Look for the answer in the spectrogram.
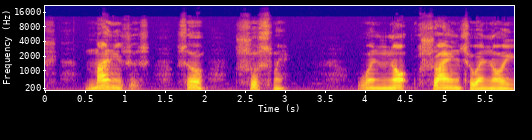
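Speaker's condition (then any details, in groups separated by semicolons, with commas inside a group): Stage 4 tongue cancer, hemiglossectomy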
